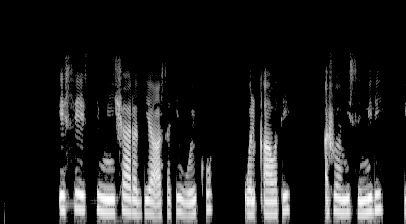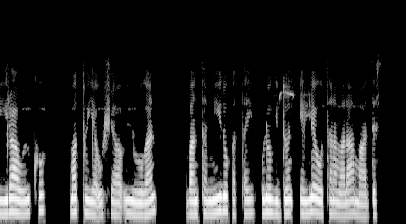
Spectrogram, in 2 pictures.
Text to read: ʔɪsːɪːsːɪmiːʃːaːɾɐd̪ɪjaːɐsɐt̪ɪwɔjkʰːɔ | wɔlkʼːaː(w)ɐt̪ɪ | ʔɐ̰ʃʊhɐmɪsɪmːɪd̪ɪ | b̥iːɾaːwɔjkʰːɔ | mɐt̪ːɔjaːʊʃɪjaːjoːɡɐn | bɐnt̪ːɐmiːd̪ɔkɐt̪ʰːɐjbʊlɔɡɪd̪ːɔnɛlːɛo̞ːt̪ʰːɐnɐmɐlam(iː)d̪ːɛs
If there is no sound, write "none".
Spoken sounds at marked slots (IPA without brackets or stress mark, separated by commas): w, aː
